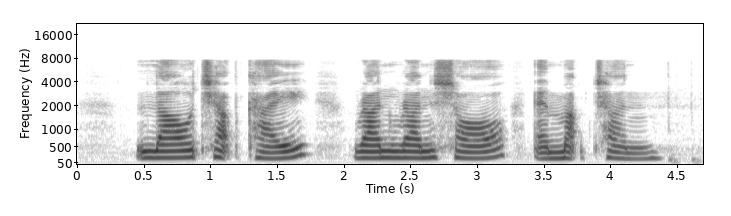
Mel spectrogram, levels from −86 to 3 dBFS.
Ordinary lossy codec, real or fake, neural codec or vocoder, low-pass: none; real; none; none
